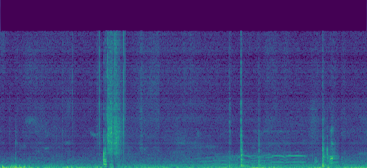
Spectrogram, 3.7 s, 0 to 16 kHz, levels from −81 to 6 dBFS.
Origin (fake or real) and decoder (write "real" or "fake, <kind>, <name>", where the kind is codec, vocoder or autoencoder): fake, autoencoder, DAC-VAE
